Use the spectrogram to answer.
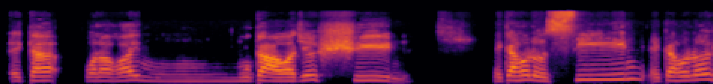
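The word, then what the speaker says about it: شين: এটা হালকা আওয়াজ সিন, এটা মোটা আওয়াজ শিন।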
